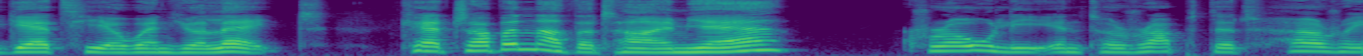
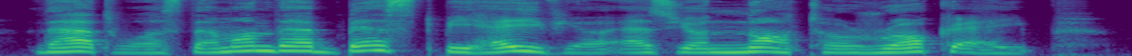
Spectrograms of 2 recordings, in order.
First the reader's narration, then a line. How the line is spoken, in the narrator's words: Crowley grumbled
